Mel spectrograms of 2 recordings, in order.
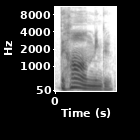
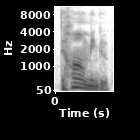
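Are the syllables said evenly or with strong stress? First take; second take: stressed; stressed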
